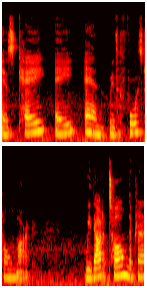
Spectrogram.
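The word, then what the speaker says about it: 看: to look p is k a n with four stone mark without a tome the pronunciation is kan the tone is fourth tone which sounds like ao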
